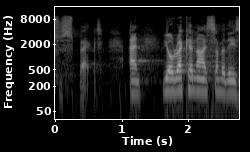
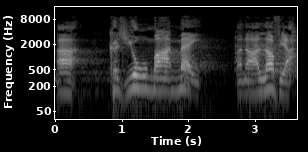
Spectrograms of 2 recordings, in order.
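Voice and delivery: lightly voiced cockney urchin, a touch louder; a hint of a London street boy pleading to God; mild Dickensian cockney plea; cockney Oliver Twist voice; 3 dB louder than usual. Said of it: "I'm slipping into Oliver Twist now".

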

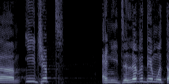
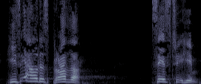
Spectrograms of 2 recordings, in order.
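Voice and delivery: ordinary talk

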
